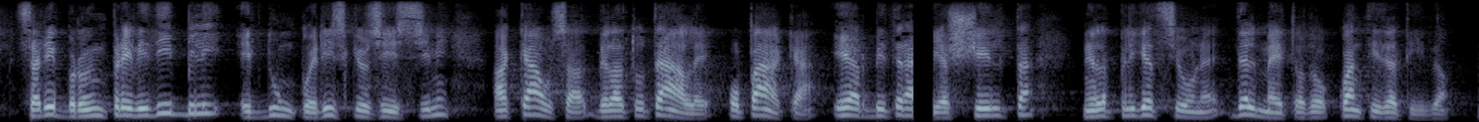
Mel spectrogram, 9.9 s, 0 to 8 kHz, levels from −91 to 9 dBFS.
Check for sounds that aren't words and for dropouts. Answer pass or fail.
fail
